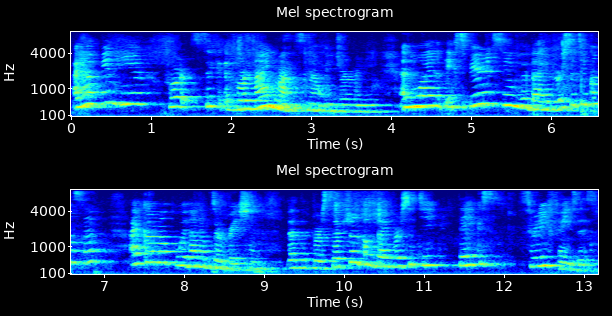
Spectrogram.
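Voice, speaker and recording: A young woman from Tunisia giving a prepared club speech, animated and laughing often, with fillers and restarts. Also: sits high, normal speed, slight background noise. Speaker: club speaker. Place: meeting room with audience. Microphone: far camera. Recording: echoey room from far off.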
